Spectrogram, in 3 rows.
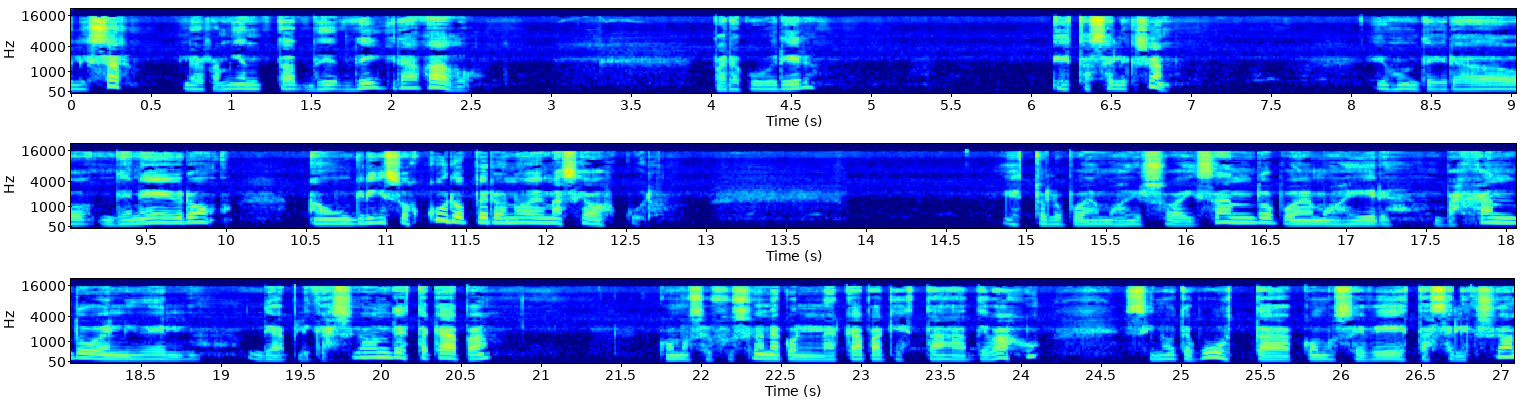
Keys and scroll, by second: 16.2 Down.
